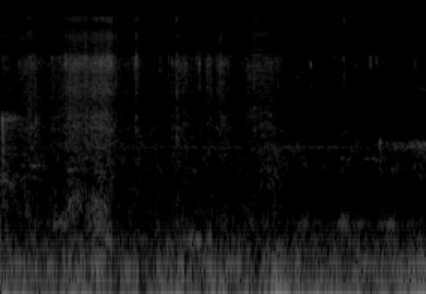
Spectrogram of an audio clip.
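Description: Near silence with faint rustling and handling noise, strongest in the first second.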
